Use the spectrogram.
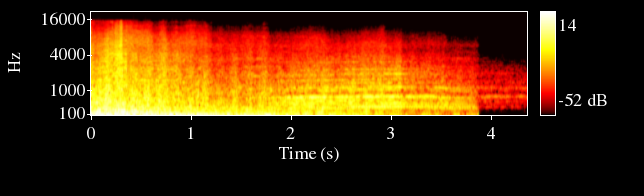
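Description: A train rolls along in a Demon Slayer anime scene, a loud, dense mechanical rumble with a whine and rattle above it that slowly fades over about four seconds before cutting off abruptly.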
